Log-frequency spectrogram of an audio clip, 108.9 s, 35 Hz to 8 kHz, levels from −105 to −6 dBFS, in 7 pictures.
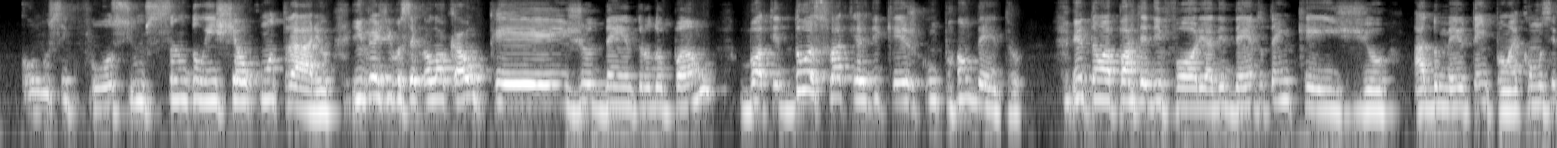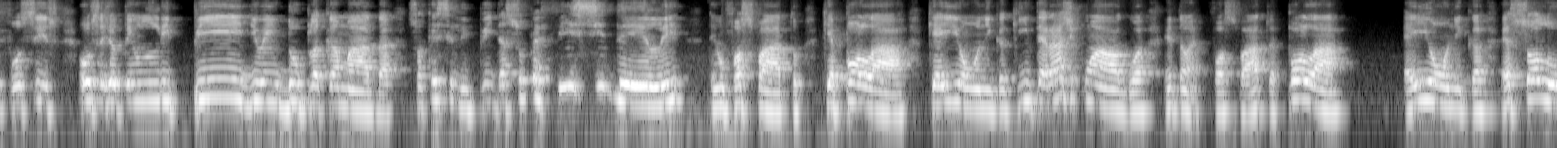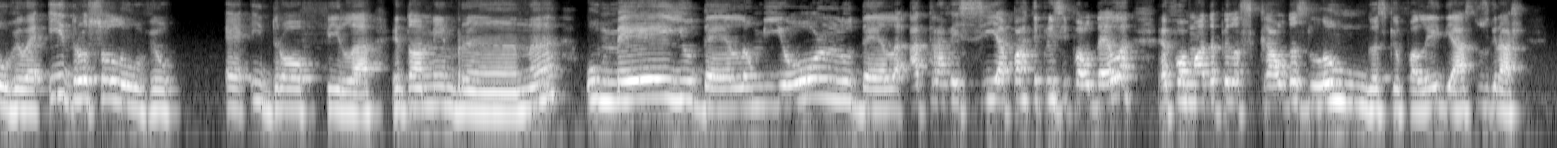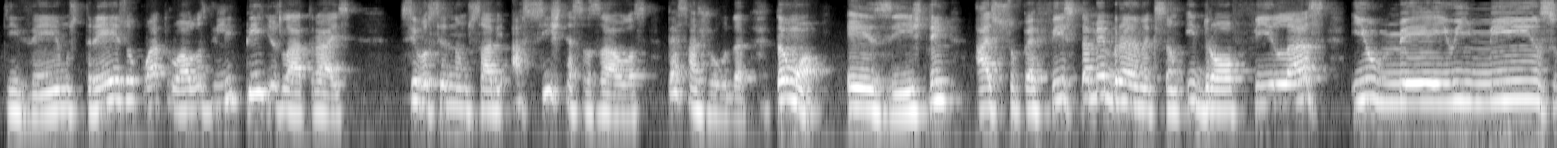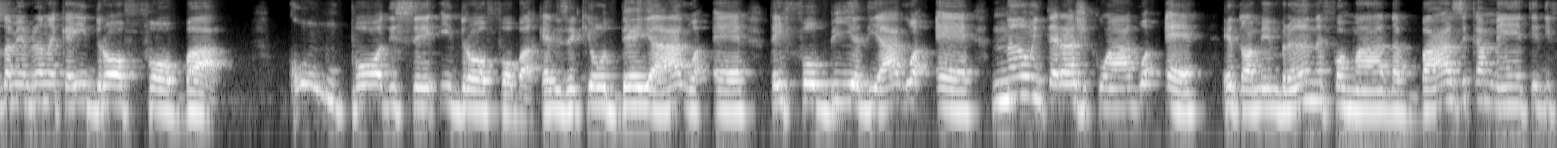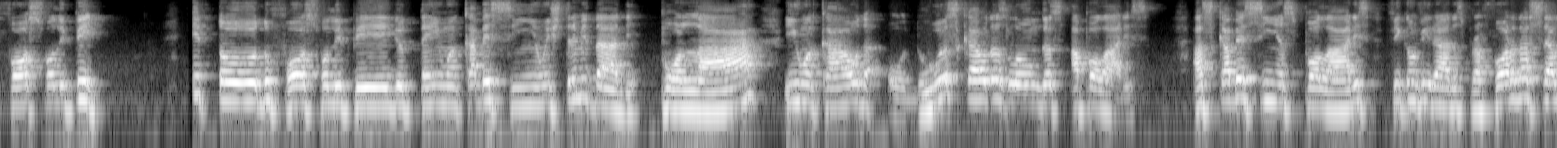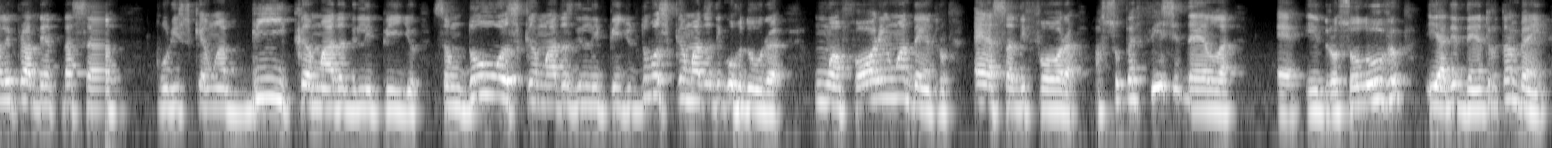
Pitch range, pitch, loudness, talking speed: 150-200 Hz, 170 Hz, -17 LUFS, 135 wpm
